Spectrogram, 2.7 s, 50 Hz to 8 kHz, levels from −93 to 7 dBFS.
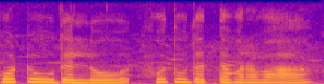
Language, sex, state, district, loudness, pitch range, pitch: Chakma, female, Tripura, Dhalai, -14 LUFS, 245-275 Hz, 255 Hz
